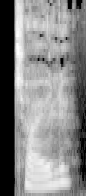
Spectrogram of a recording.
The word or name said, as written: tøjle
